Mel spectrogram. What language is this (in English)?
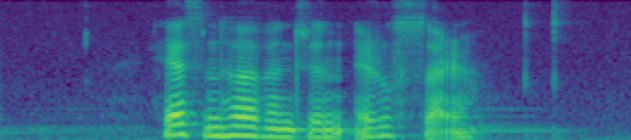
Faroese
